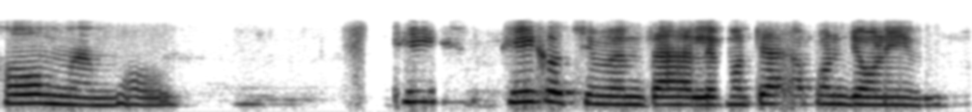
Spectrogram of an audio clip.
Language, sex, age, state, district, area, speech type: Odia, female, 18-30, Odisha, Sundergarh, urban, conversation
